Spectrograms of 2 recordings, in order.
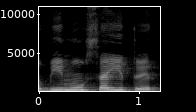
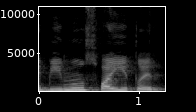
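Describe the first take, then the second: First: سوئی with a light, thin s; plain s in سوئی; Seen sound. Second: سوئی with a heavy, rounded emphatic s; Saad sound. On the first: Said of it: "اب ہم نکالیں گے سین کی آواز". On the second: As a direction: thicken the s in بیمو سوئی طر as a Saad. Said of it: "یہ ہم نے نکالی صاد کی آواز". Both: Shown as a demonstration.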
